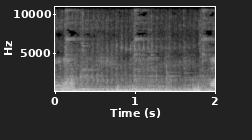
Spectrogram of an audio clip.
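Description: A farm motorbike's engine running steadily at low speed with background music over it.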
